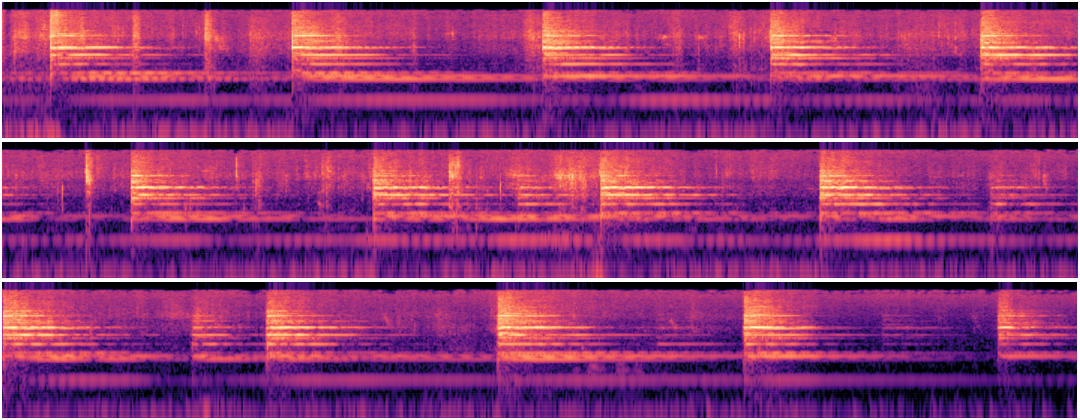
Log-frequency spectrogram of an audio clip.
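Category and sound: signal or alarm, bell ringing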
